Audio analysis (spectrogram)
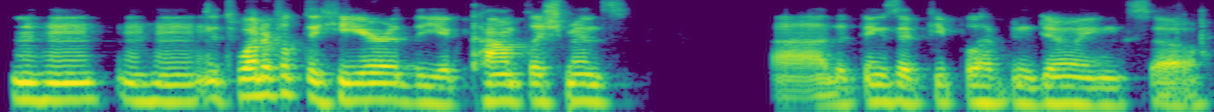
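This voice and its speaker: A woman's voice: very deep voice, steady tone, moderate pace, gravelly. A woman on a video call, chatting casually and agreeing with hesitant restarts.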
